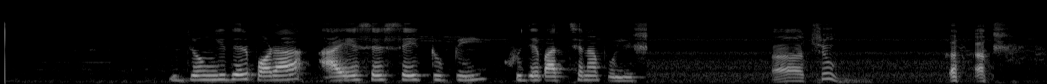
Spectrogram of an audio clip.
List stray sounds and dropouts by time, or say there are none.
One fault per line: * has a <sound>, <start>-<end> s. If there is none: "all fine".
* has a sneeze, 7.7-8.7 s
* has a laugh, 9.4-9.9 s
